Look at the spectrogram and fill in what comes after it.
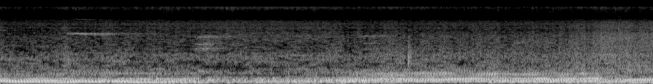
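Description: A vehicle's engine running steadily while the front brake rotor and hub are turning, with a few faint metallic ticks from parts being handled at the hub.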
